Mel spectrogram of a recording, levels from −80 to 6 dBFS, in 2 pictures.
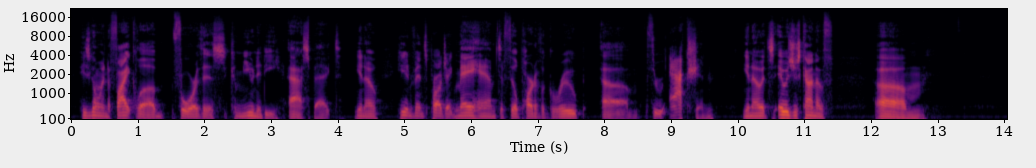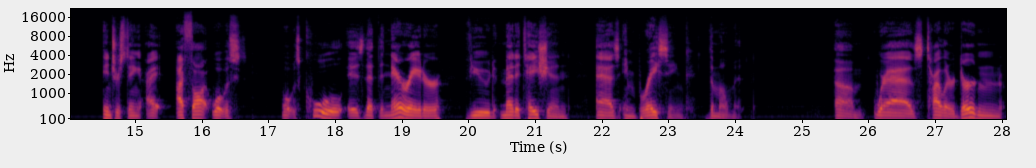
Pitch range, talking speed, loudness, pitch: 90-110 Hz, 120 wpm, -32 LUFS, 100 Hz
